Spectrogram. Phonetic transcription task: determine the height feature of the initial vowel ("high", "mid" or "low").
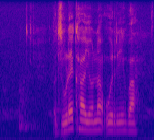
high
